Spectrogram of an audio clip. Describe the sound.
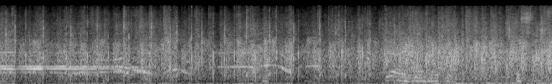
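A crowd applauds in a steady, dense wash of clapping that lasts the whole stretch, with a few voices and whoops rising briefly through it.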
